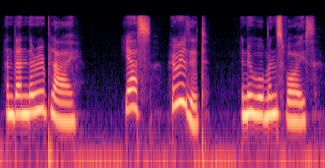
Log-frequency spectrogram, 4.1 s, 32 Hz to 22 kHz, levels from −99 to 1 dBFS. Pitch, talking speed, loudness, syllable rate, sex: 260 Hz, 175 wpm, -14 LUFS, 5.5 syllables/s, female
